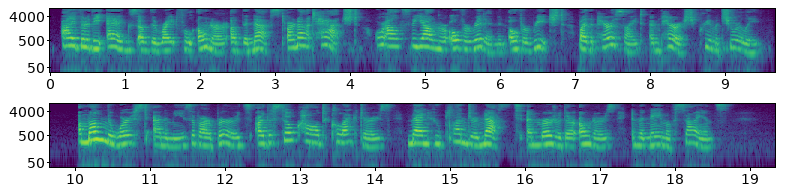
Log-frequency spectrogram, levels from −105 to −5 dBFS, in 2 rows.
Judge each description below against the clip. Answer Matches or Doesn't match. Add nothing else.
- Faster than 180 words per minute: Doesn't match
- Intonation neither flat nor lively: Matches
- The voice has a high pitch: Matches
